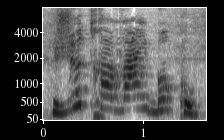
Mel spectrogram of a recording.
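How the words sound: It is pronounced with native French sounds. The speaker calls it right. "A pronúncia correta é"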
